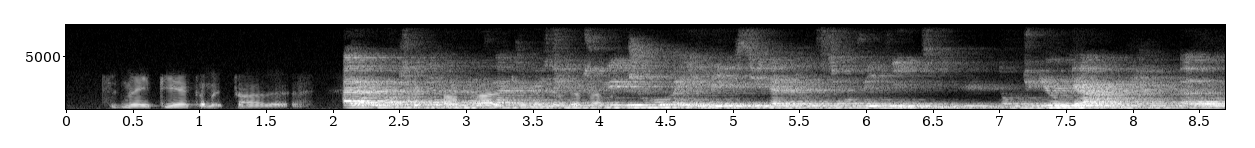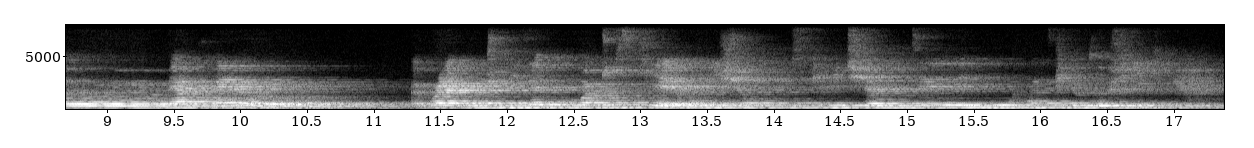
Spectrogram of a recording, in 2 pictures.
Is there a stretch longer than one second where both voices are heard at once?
Yes, from 2.3 s

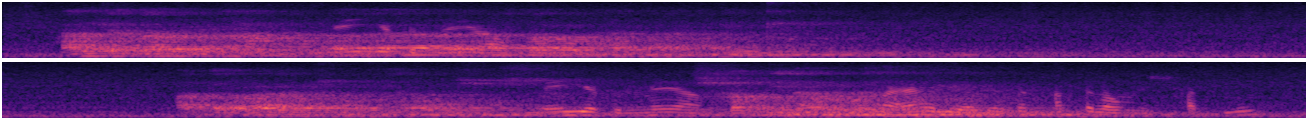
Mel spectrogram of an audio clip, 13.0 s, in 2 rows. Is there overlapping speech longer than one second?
Yes, from 1.5 s

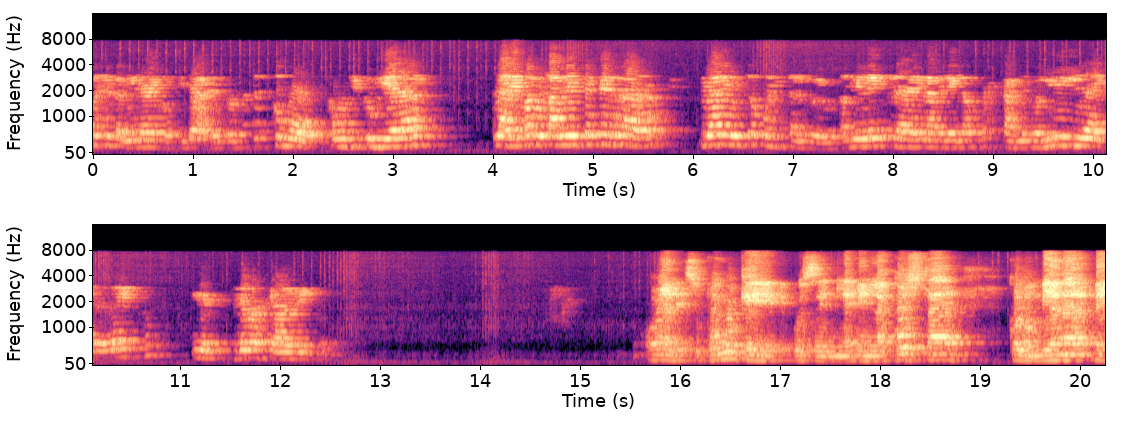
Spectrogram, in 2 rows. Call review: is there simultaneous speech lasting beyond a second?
No

